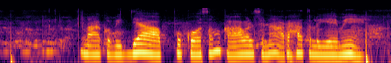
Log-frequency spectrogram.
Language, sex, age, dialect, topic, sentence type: Telugu, female, 41-45, Southern, banking, question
